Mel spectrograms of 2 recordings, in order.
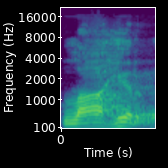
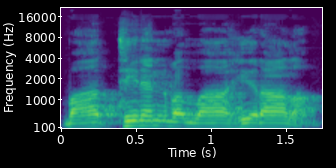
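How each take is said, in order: First: The last word stops on a bare 'r'. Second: The last word ends with a long 'a'. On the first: Some dialects pause on the word this way. "ലാഹിർ അങ്ങനെ നമ്മൾ വഖഫ് ചെയ്യുക" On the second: This follows the standard rule for pausing on the word. "ശരിക്കും ഫത്ഹ് തൻവീനാണെങ്കിൽ വഖഫ് ചെയ്യേണ്ട നിയമം അങ്ങനെയല്ല"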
